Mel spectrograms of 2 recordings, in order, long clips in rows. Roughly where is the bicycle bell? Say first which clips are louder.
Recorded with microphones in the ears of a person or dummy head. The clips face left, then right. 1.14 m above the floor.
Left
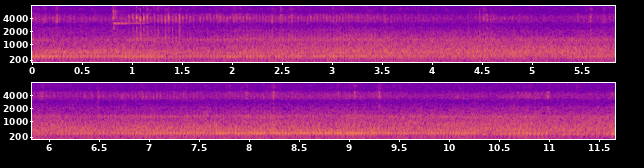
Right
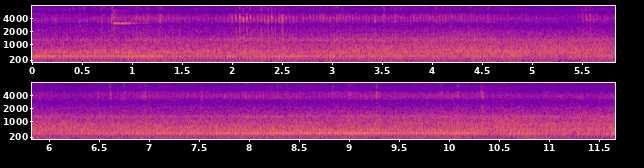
Even; left.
